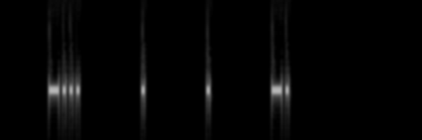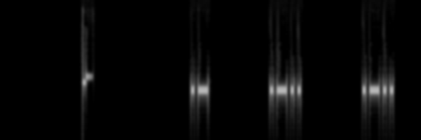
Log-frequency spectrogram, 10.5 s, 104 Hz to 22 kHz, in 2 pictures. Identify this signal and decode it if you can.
Morse code, heard as a keyed tone, about 27 wpm, spaced as for 10 wpm, 700 Hz. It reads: BEEN ALL
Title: 6x Character Spacing - Top 100 Words - 28wpm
